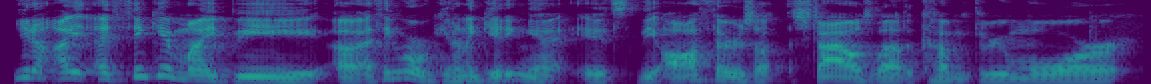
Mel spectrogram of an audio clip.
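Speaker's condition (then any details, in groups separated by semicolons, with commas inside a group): No condition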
